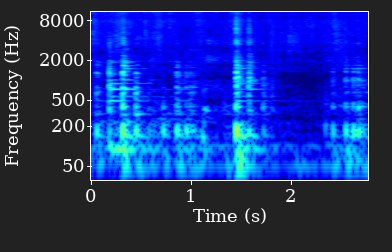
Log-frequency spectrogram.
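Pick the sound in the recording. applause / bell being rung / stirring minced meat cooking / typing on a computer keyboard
stirring minced meat cooking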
